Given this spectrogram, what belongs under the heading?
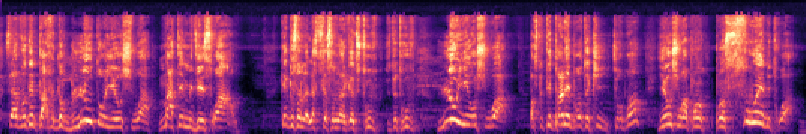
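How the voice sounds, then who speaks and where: Male preacher, high voice, fervent and repetitive, faint music behind. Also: very animated, brisk. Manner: fervent, repetitive, calls out to listeners, stammers, shouts at times.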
